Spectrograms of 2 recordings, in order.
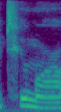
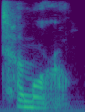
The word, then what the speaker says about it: tomorrow: But we don't say tomorrow, we say tomorrow in a sentence. See you tomorrow. We get that little there in the beginning.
